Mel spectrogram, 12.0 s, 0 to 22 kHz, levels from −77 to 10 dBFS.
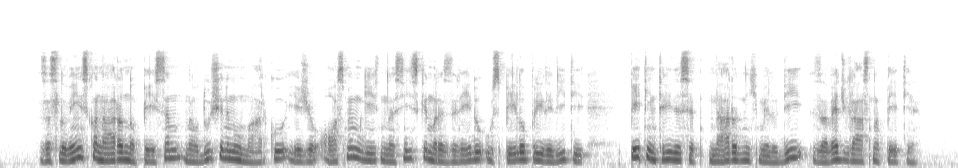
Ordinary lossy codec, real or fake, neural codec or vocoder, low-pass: none; real; none; 7.2 kHz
